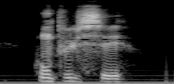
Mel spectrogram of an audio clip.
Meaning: to consult
- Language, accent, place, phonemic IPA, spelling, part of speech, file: French, France, Lyon, /kɔ̃.pyl.se/, compulser, verb, LL-Q150 (fra)-compulser.wav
